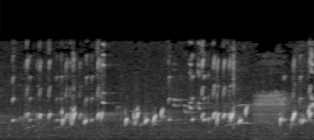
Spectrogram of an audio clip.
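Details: Several goldfinches in concert giving quick, bright chirps about one and a half per second, interspersed with short twittering runs and a soft rushing sound near the end.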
